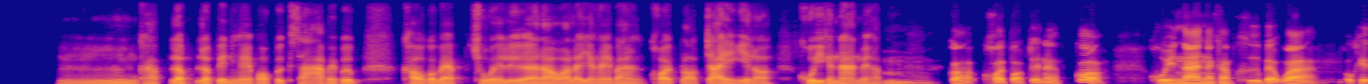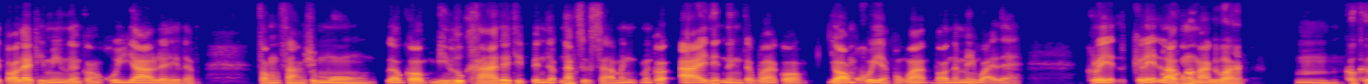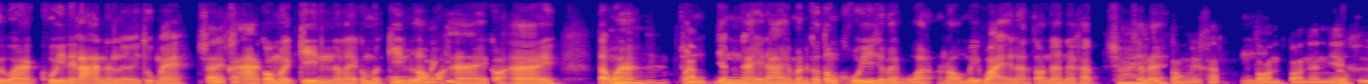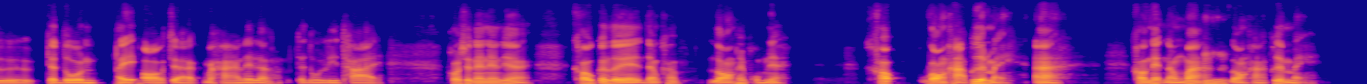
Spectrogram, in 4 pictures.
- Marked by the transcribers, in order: other background noise; tapping
- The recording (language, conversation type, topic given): Thai, podcast, เวลาล้มเหลว คุณมีวิธีลุกขึ้นมาสู้ต่ออย่างไร?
